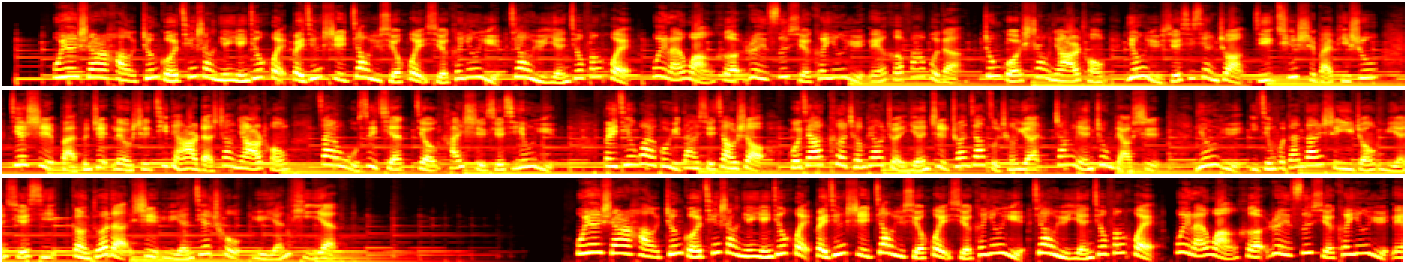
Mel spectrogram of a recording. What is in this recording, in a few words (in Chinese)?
女 甜美欢快; 少儿英语白皮书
